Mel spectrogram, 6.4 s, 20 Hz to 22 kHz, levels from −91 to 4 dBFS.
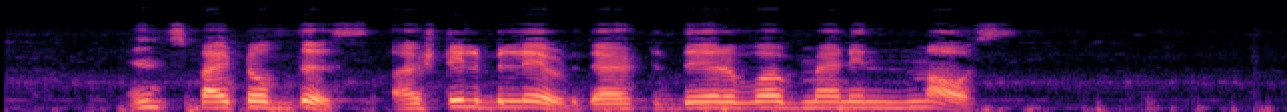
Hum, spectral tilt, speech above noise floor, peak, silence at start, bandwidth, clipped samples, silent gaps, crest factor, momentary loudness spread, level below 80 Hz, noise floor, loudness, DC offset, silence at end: none; -4.5 dB/octave; 39 dB; -2 dBFS; 0.65 s; 9.4 kHz; under 0.1%; none; 18 dB; 9 LU; -58 dBFS; -56 dBFS; -17 LUFS; under 0.1%; 1.45 s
